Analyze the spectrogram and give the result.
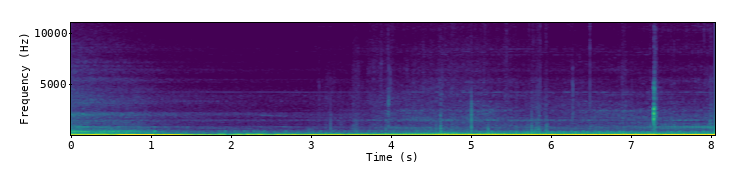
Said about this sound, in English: all it has is the John Cooper Works exhaust with the catless downpipe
